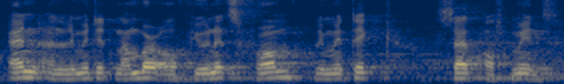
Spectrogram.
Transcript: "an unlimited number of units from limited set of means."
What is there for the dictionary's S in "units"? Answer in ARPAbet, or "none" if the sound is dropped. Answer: S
